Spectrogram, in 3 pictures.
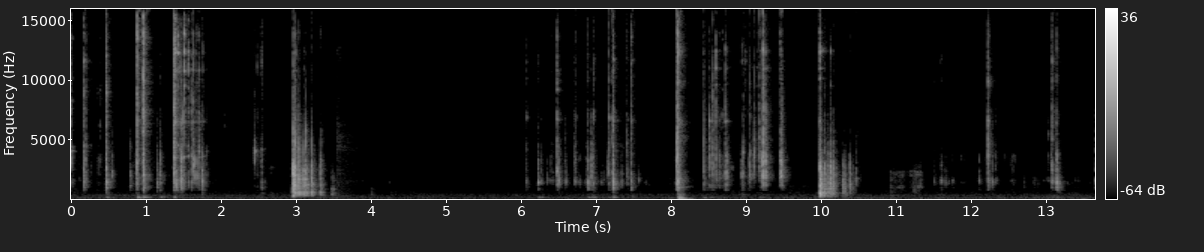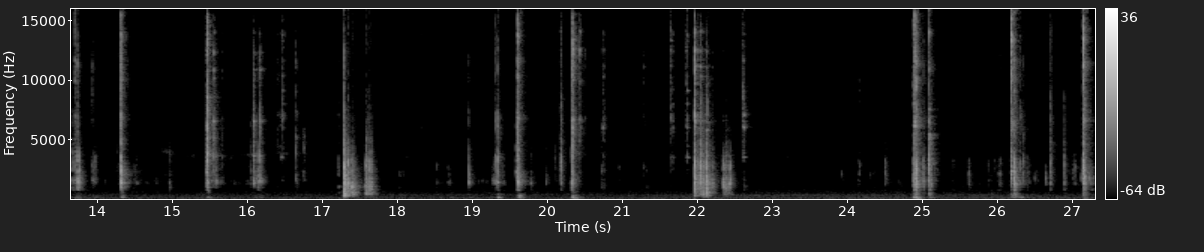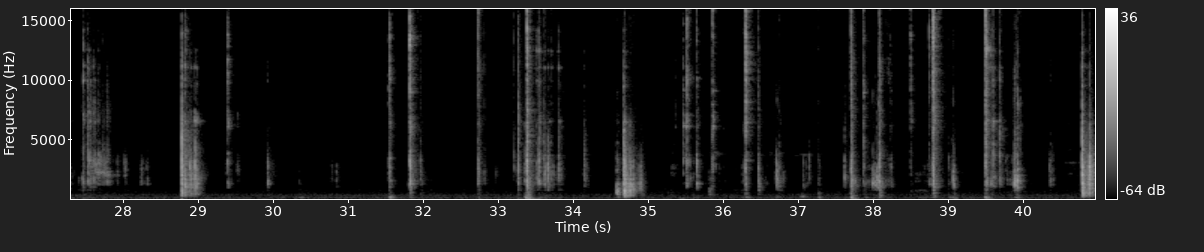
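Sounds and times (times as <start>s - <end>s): plastic keycaps clicking: 35.5s - 40.0s.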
